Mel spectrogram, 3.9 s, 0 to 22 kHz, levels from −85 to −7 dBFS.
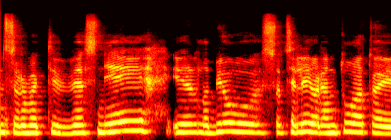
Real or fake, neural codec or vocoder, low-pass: fake; codec, 44.1 kHz, 7.8 kbps, DAC; 14.4 kHz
